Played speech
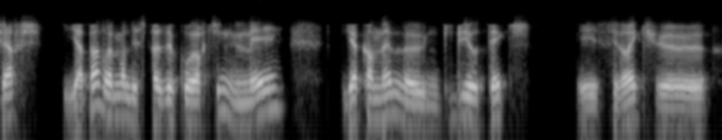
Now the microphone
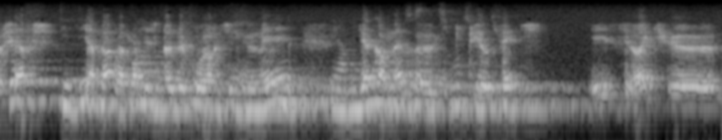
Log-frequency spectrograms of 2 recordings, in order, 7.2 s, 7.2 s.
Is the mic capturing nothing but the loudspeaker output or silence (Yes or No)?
No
